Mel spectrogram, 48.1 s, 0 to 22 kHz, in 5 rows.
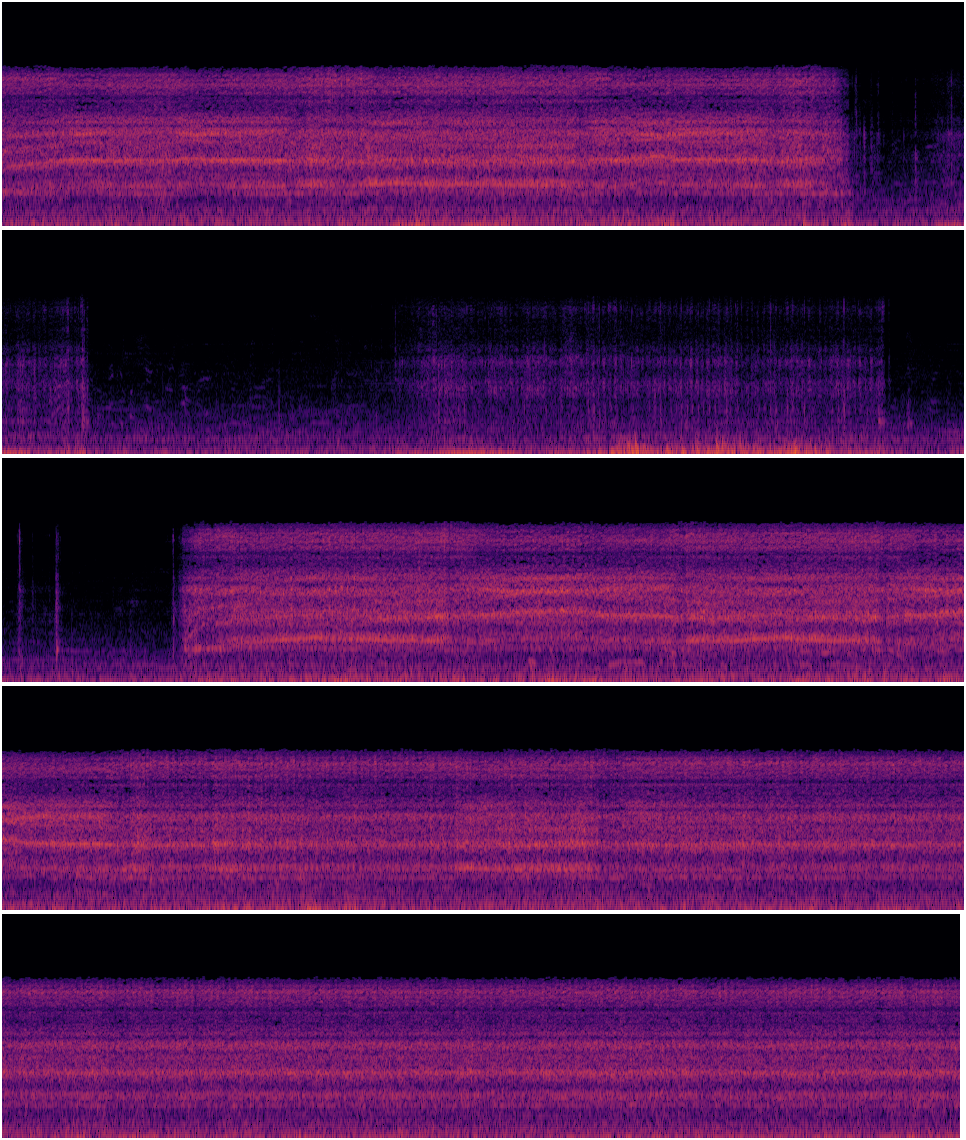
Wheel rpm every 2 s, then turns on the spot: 140, 160, 160, 160, 70, 0, 0, 20, 20, 10, 50, 160, 160, 160, 160, 160, 160, 160, 160, 160, 160, 160, 160, 160.
8-10 14-18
